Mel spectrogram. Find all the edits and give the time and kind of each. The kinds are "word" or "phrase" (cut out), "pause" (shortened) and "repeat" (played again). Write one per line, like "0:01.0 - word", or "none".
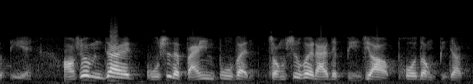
0:02.6 - pause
